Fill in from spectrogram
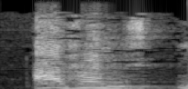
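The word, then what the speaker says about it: Avram (אברם): God reaffirms the covenant and then He immediately changes Avram's name. In Hebrew, by the way, there's no real B. It's pronounced more like a V. So it's Avram.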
